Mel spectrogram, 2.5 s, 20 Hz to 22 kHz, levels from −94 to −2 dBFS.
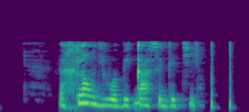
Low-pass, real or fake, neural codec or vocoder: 5.4 kHz; real; none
